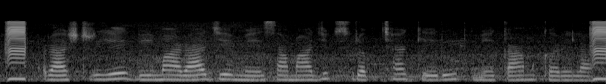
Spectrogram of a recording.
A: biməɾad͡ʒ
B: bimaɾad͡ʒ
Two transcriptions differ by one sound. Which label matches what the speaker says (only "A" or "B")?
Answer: B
